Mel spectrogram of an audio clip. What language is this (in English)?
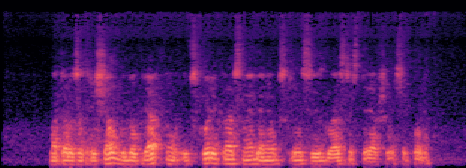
Russian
